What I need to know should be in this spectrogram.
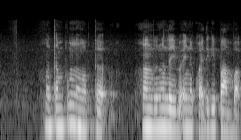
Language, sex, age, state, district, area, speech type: Manipuri, male, 18-30, Manipur, Bishnupur, rural, spontaneous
